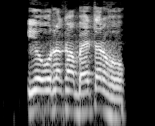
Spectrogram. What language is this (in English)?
Sindhi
